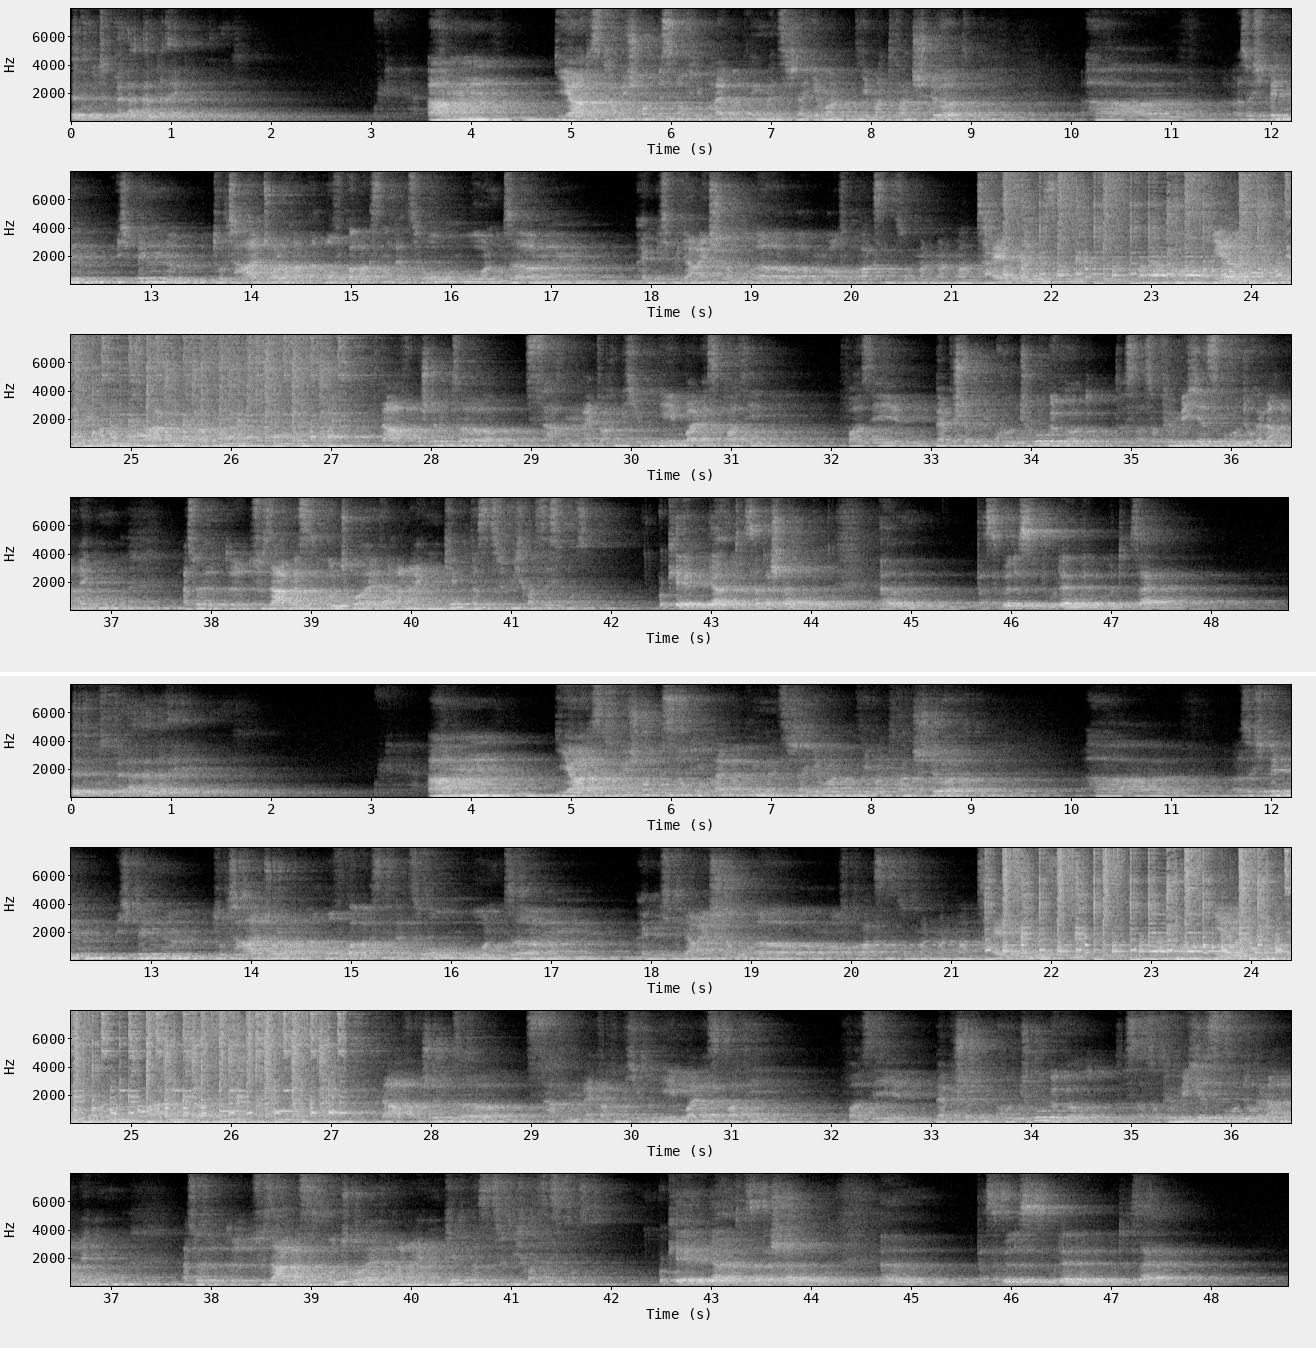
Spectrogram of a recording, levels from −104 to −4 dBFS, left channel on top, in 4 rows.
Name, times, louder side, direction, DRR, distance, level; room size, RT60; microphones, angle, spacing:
voice 1, 0.0-1.6 22.5-22.8 42.5-45.1 45.7-47.4, left 1 dB, 40° left, -5 dB, 5.8 m, -27 dB
voice 2, 3.6-4.3 4.8-8.9 10.1-17.4 17.8-22.0 22.4-22.5 22.8-26.2 26.8-28.7 29.0-31.3 32.2-37.4 37.7-41.8, equal, 65° left, -3 dB, 5.3 m, -26 dB
sound 1, 21.3-27.1, right 3 dB, 40° right, 1.2 m, -22 dB
28.0 x 14.0 x 8.6 m, 2.6 s
head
